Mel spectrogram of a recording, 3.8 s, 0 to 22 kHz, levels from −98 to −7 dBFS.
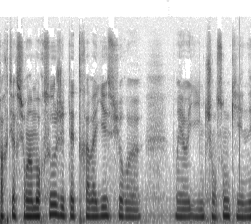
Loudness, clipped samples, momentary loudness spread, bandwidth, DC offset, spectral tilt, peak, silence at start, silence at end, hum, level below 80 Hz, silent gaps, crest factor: -25 LUFS; under 0.1%; 9 LU; 12 kHz; under 0.1%; -6.5 dB/octave; -10 dBFS; 0 s; 0 s; 50 Hz at -50 dBFS; -48 dBFS; none; 14 dB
